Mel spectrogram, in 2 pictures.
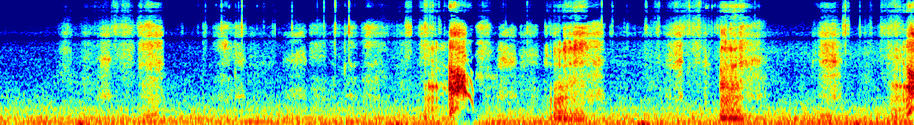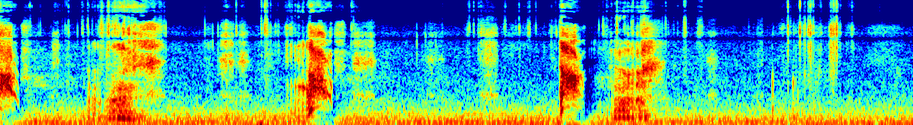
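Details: Pet Japanese Spitz barking during play with a ball, in a play-drive or prey-drive setting: sharp, harsh barks repeated about once a second, some doubled, with quiet pauses between.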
